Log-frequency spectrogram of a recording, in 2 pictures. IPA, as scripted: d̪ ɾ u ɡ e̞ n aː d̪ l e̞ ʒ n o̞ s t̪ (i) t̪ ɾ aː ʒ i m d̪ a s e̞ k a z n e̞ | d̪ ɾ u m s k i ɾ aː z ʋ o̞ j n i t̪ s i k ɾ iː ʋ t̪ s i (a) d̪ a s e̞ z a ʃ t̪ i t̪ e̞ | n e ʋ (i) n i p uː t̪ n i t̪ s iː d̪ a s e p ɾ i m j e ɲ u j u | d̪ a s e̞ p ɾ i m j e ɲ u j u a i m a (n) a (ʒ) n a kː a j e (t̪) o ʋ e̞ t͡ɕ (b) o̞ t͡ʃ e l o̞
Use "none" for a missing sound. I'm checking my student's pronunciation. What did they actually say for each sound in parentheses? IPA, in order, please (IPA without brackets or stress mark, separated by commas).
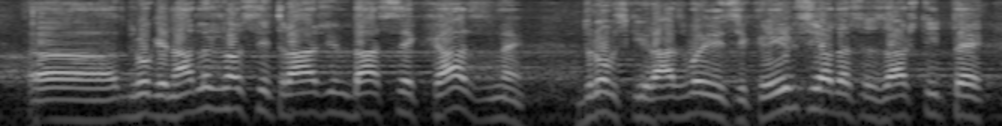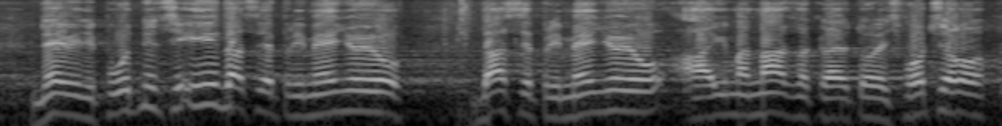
i, a, i, n, z, t̪, p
